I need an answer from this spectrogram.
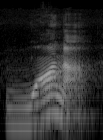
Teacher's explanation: Want to becomes wanna in fast speech.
